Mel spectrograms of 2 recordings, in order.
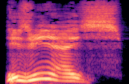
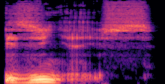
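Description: First: High, brisker "Извиняюсь" falling at the end; interrupting. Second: Slow, drawn-out "Извиняюсь" with a rising end; stocky fourth visitor. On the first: Committee head interrupts his comrade, high falling "Извиняюсь". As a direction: cut in high on "Извиняюсь" and land firmly. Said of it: "перебил его Швондер". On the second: Fourth visitor cuts in on the professor, slow drawn-out "Извиняюсь". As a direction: draw out "Извиняюсь", tentatively lifting the end. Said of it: "похожий на крепкого жука". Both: A narrator's reading.

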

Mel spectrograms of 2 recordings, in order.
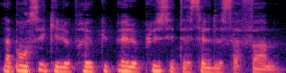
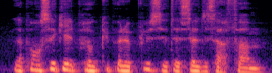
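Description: First: Said in the usual way. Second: The repeated line said higher, weight on qui; insistent emphatic repetition of the line; pointed repeat. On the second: A narrator's reading. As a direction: repeat it firmly, ignoring the interruption. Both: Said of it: "répéta-t-il".

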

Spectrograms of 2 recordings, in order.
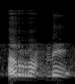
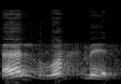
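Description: First: الرحمن with the lam merged into a doubled ra, said as arrahman; الرحمن read properly, the ra doubled and no lam heard; الرحمن said the right way, lam swallowed into ra; correct ar-Rahman. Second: الرحمن said slowly as al-rahman, the lam clearly sounded and the ra single; slow faulty الرحمن with an audible lam and no doubled ra; الرحمن read wrongly, lam pronounced and the shadda lost. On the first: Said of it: "هو المفروض يقول ايه". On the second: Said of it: "هو هيظهر اللام يقول". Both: Shown as a demonstration.

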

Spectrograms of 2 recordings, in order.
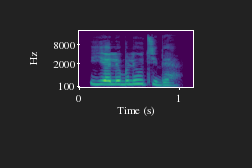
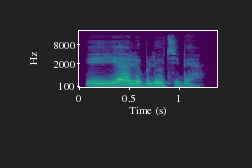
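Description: First: Said in the usual way. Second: Low male voice. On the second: A narrator's reading. Zak answers low.

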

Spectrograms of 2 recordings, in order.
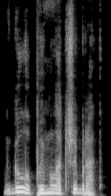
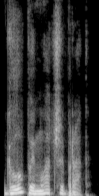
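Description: First: Higher, slow sorrowful reproach; tearful sigh. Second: Slow, held-back reproach; restrained. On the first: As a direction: say it through hurt. Repeated, more tearful. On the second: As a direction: keep the feeling down. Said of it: "сказала она сдержанно". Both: A narrator's reading.

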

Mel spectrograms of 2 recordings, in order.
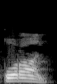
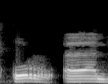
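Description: First: "قرآن" run together as quraan, no glottal stop; hamza dropped. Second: "قرآن" with a clear glottal stop before the long aa; hamza fully pronounced. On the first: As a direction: glide from r straight into long aa in "قرآن". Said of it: "ولا يقال قرآن". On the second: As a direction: say "قرآن" as qur-'aan, breaking cleanly at the hamza. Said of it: "تقرأ عند ورش قرآن بالتحقيق". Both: Shown as a demonstration.

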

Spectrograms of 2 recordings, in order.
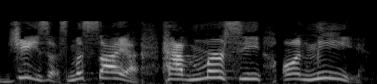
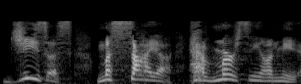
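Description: First: High, loud, drawn-out desperate yell; yelled even louder. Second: Loud, high, desperate cry for mercy; desperate scream. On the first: Blind man yells louder at Jesus despite the crowd, straining high yell. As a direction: strain to be heard over a hushing crowd. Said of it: "he yelled louder". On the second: Blind man screams to Jesus over the crowd, loud desperate cry. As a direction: call out over the crowd like your life depends on it. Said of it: "He is screaming out like he's in labor". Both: Retold or imitated.

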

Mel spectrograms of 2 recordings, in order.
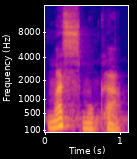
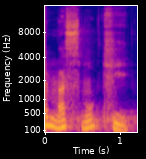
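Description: First: ما اسمک with the kaf said "ka", short open a; kaf with fatha. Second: ما اسمکی with the kaf said "ki", short i; kaf with kasra. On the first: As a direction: end اسمک on a clear "-ka" vowel. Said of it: "یعنی که فتحه بود". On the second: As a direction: end اسمکی on a clear "-ki" vowel. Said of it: "کسره است". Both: Shown as a demonstration.

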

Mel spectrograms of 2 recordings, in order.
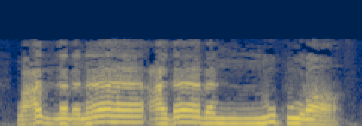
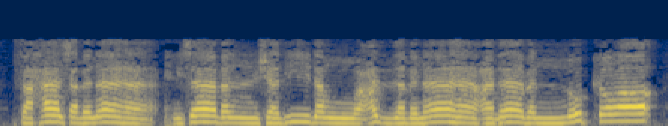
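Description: First: نكرا said "nukurā", u after the k; slow recitation, نكرا in three syllables, "nu-ku-rā"; damma on kaf. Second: Said in the usual way. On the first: Shown as a demonstration. Teacher demonstrating Qalun, نكرا as "nukurā". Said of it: "قرأ قانون بضم الكاف هكذا". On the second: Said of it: "قرأ قانون بضم الكاف".

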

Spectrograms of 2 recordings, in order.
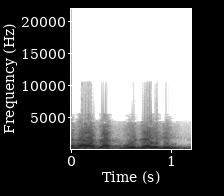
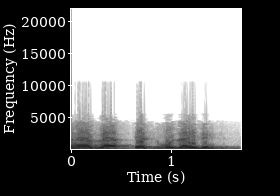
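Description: First: "هذا اسم" run together as hazasmu; linked hamzat wasl. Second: "هذا اسم" split as haza ismu, slowly; wrongly sounded hamza. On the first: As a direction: drop the hamza of "اسم", gliding out of haza. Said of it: "وتقول". (وصل "هذا اسم" بإسقاط الهمزة) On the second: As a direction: sound a glottal i at the start of "اسم" after haza. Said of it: "لا تقل". (قطع همزة "اسم" بعد "هذا") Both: Shown as a demonstration.

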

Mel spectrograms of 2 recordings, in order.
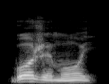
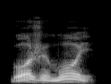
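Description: First: Tearful "Боже мой" a bit louder again; tearful cry. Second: High, tearful "Боже мой" falling; tearful cry. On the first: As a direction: repeat "Боже мой" through tears. (всхлип «Боже мой», чуть громче) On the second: (плачущий возглас «Боже мой» с падением) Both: A narrator's reading. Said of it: "воскликнул он".

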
